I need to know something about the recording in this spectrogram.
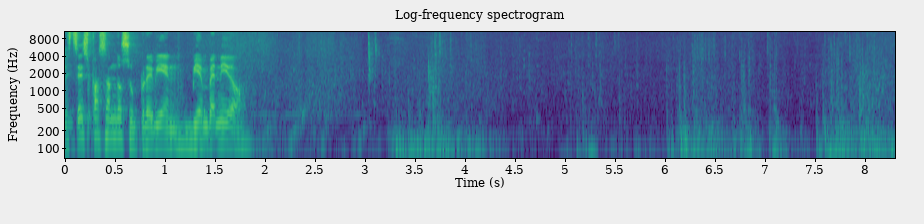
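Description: Water laps gently against a wooden boat.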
